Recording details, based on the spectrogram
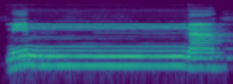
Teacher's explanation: Di sini ada nun bertasydid, maka kita membacanya dengan dengungan. Minna, di rongga hidung kita berdengung.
